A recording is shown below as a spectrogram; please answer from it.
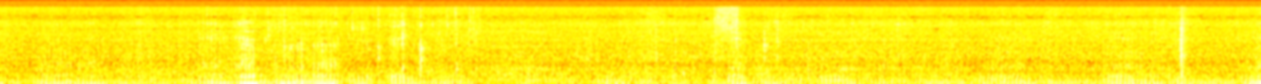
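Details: Resting on a stack of books, calico cat Angttu keeps up a low, rolling purr with quick pulses, overlaid by scattered small clicks and rustles of fur or pages.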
